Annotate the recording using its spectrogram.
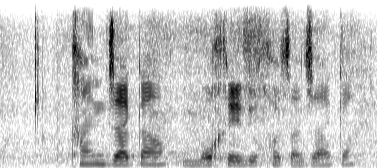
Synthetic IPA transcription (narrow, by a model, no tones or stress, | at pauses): q͡χʰan̩d͡ʒakʼam̩moχediq͡χʰɔt͡sʼad͡ʒaːkʼa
